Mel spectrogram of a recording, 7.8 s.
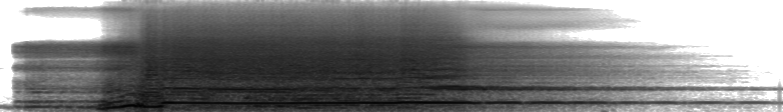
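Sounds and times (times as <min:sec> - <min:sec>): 
guttural yeti roar: 0:00.2 - 0:06.0.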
